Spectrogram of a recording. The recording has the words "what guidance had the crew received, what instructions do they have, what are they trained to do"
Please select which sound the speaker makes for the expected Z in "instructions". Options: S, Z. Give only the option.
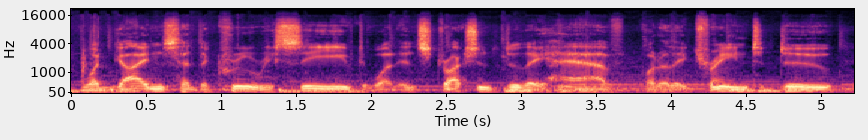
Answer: Z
